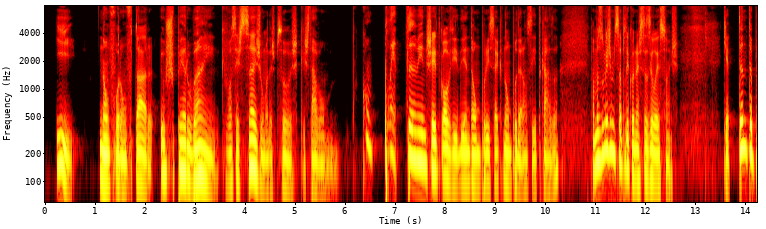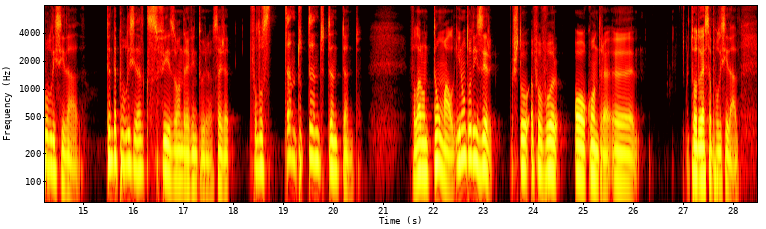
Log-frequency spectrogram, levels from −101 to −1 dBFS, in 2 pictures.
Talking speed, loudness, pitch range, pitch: 155 wpm, -26 LUFS, 100-150 Hz, 120 Hz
